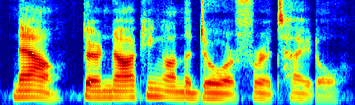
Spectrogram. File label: improved conversational male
